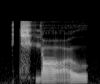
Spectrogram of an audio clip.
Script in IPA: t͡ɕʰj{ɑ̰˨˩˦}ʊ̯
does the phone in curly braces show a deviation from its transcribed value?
no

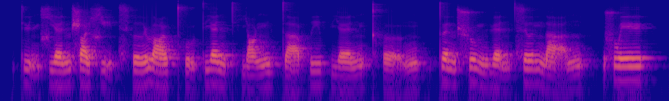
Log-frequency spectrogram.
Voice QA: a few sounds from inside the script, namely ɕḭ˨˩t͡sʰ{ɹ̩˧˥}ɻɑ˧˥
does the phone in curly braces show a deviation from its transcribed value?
no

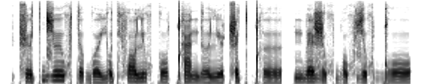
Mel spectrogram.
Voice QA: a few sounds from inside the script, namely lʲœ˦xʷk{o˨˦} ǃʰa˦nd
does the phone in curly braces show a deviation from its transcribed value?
no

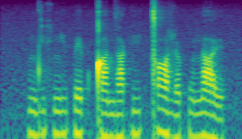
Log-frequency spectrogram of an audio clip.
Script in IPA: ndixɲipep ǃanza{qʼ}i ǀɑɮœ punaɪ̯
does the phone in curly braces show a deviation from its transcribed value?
yes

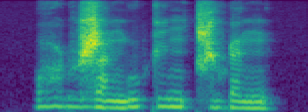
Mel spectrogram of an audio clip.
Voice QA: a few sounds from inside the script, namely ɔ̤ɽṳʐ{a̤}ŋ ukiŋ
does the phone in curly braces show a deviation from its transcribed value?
yes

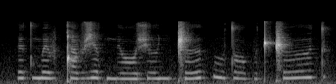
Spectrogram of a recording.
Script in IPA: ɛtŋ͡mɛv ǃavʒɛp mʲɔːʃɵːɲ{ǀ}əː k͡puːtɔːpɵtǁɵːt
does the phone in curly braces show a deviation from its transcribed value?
yes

